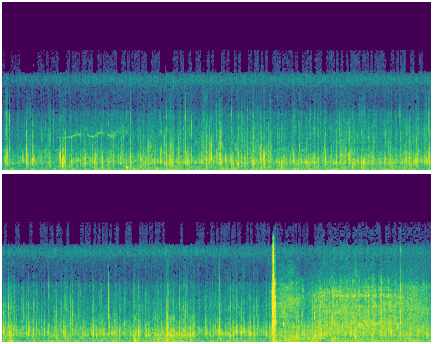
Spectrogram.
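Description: Light rain pattering faintly on a lake surface around a canoe, a haze of many small drop ticks. A single sharp click stands out about ten and a half seconds in.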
